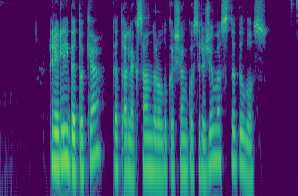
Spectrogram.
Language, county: Lithuanian, Vilnius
